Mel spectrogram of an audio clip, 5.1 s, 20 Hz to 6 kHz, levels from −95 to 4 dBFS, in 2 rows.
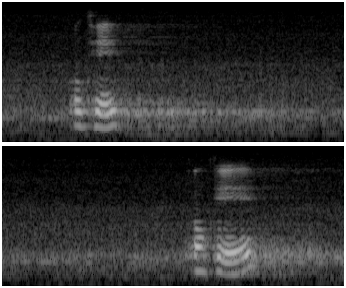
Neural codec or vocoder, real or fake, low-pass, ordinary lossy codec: none; real; 5.4 kHz; none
